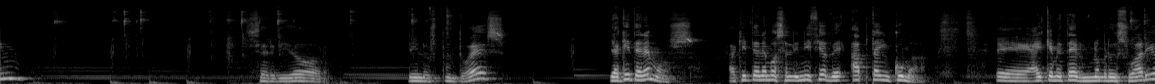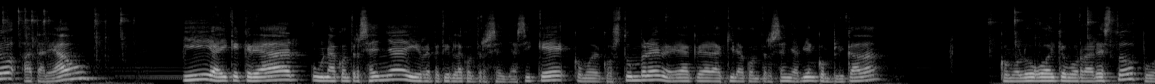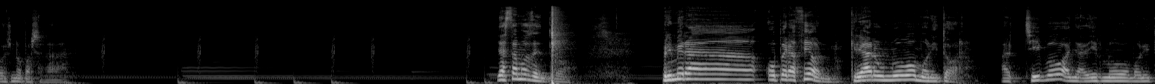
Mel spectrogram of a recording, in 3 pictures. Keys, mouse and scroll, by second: 1.1-4.4 typing, 10.7 click, 11.0-12.7 typing, 13.7-14.7 drag, 16.2 click, 18.0 click, 19.8-21.4 drag, 21.6 ctrl+v, 22.1 click, 22.6 ctrl+v, 23.3-25.3 drag, 33.7-34.6 drag.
